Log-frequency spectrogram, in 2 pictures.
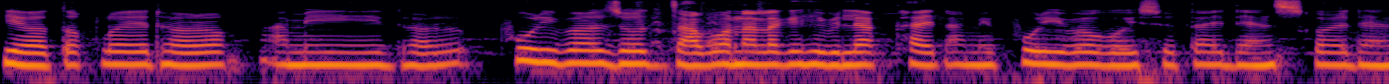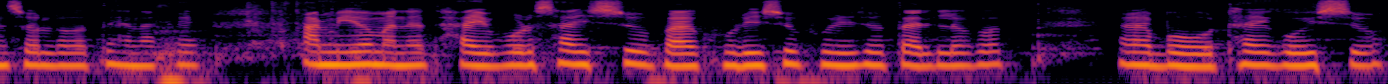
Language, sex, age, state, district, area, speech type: Assamese, female, 45-60, Assam, Kamrup Metropolitan, rural, spontaneous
